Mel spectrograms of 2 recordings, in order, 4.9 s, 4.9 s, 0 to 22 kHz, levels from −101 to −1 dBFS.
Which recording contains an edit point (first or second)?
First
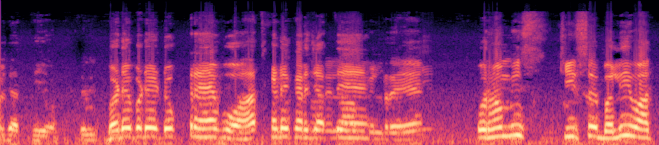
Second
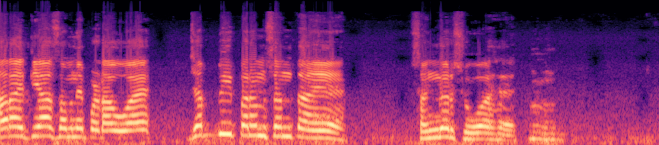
first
